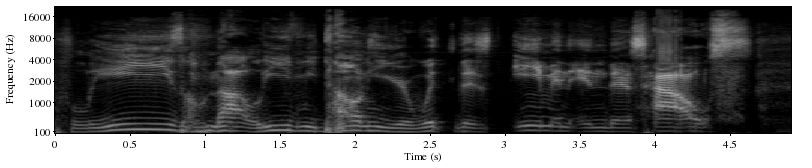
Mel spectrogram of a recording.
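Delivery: put-on desperate begging, pleading with everything. Retelling begging the parent not to leave: retelling own pleading. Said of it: "I was begging, I was pleading".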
